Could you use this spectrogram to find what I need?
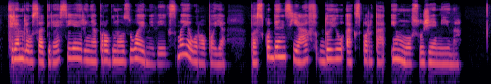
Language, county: Lithuanian, Vilnius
